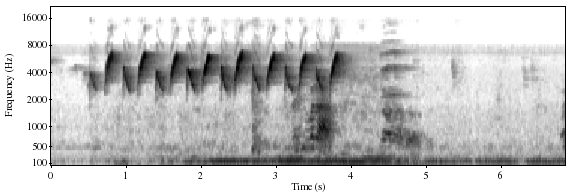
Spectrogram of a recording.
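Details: Cinereous tit call used as a lure to attract birds: a rapid series of about seven sharp, sweeping whistled notes, each dipping then rising, repeated roughly twice a second, then fading into a low background hum.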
